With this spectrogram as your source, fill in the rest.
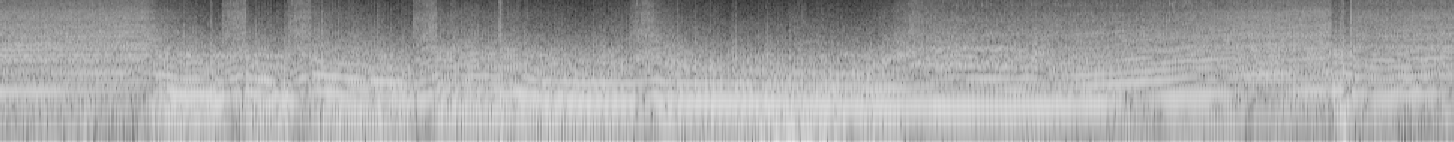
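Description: A racing car engine winds down as the car brakes, then revs back up.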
